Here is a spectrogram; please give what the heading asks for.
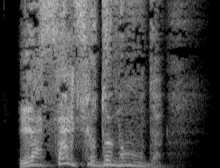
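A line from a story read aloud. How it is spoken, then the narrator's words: Exclaimed. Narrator (French): s'exclama Harry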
